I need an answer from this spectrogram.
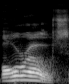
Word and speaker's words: Oros: that's out this week is going to be oros by Ash games that's how you pronounce that Ash Ash games auros culture session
